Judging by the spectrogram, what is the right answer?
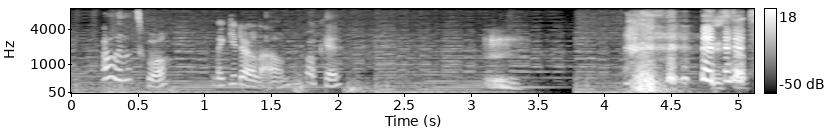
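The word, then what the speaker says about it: Megidolaon: You pronounced it correctly. Oh, that's cool. Megidolaun.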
